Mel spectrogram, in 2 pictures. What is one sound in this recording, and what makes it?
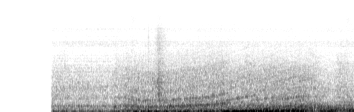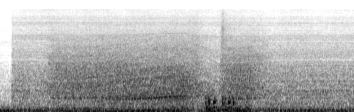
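A truck engine rumbles and revs as the truck pulls away.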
